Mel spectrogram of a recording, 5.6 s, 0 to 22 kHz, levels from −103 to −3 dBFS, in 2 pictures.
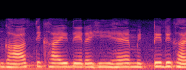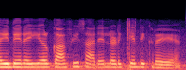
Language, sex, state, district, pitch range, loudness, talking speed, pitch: Hindi, female, Haryana, Charkhi Dadri, 190-205 Hz, -16 LUFS, 180 wpm, 195 Hz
